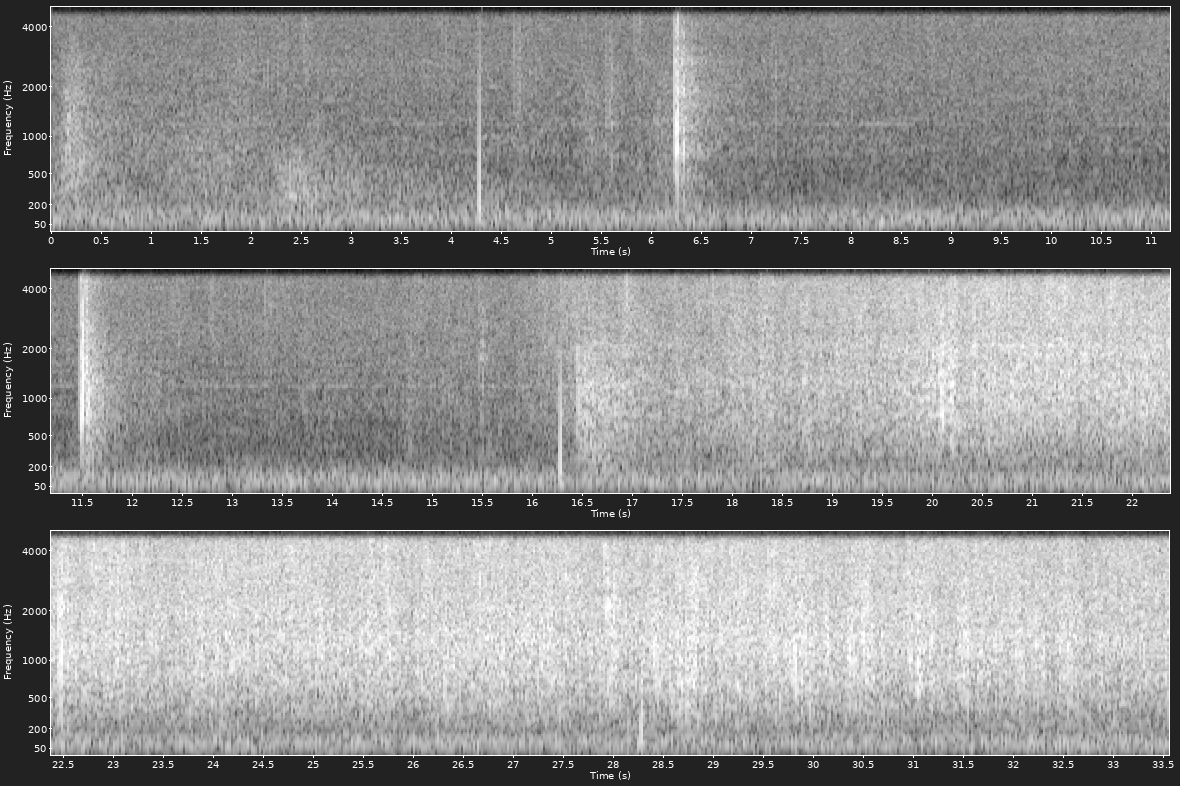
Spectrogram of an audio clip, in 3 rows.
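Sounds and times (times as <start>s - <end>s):
axial explosive explosion: 0.0s - 6.8s, 11.4s - 12.4s, 15.4s - 33.5s.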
